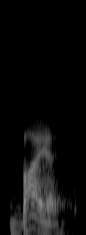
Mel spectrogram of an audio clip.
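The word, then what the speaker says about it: בית: Mr Crane thank you the correct pronunciation is baith and who can tell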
